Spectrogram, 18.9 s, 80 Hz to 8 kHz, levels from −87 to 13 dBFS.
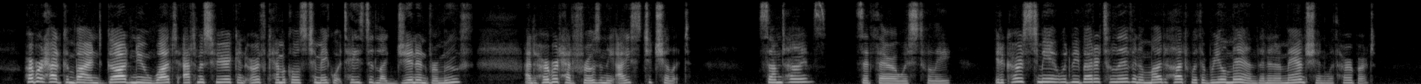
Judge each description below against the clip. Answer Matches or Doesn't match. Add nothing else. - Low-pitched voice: Doesn't match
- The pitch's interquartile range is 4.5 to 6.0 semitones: Doesn't match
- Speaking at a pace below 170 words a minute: Doesn't match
